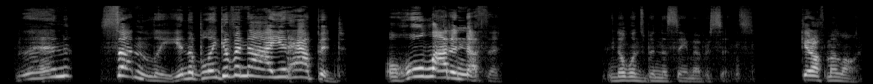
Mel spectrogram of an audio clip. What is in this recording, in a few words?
Evil villain grandma; slappy squirrel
